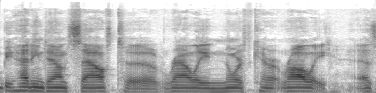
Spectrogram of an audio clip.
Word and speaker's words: Raleigh: We'll be heading down south to Raleigh, as it's pronounced, North Carolina, and then Birmingham, Alabama, and also New Orleans.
